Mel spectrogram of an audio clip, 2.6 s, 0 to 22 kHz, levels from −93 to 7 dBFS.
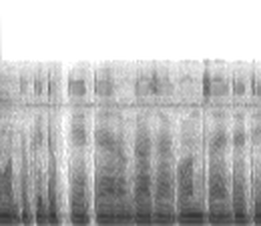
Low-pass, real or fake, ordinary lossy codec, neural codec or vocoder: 7.2 kHz; real; none; none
